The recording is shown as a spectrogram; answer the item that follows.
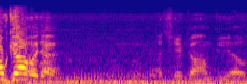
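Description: Speech over a steady low background rumble: a man's voice loudly for the first half second, then only the rumble until a quieter voice comes in near the end.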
